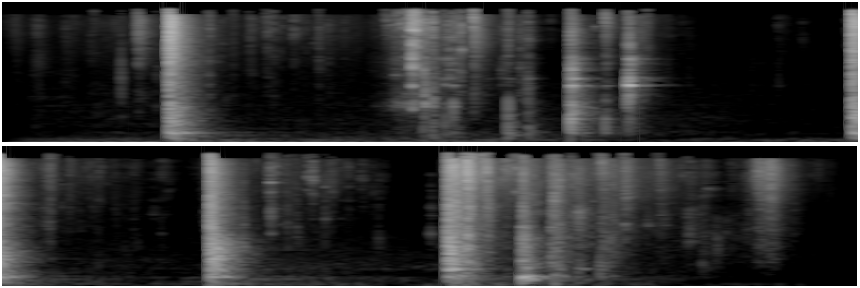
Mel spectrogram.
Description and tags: Chopping wood
Chopping some wood with axe
Wood, Pansk, Chop, Czech, Village, CZ, Panska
